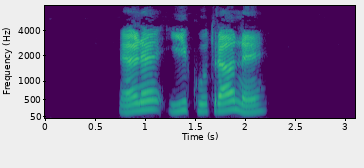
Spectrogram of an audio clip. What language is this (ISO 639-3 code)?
kxp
